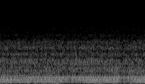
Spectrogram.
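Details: Mid-late 1950s GE Standard strap fan, 12-inch oscillating desk fan F14S125, blade on a rubber grommet, on high with no oscillation: steady low motor hum and airy whoosh, no rattle or ticking; normal running.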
